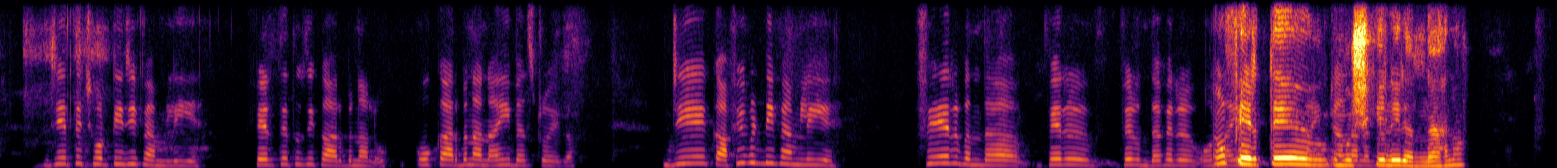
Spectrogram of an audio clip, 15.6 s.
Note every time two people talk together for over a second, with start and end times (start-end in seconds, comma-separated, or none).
none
